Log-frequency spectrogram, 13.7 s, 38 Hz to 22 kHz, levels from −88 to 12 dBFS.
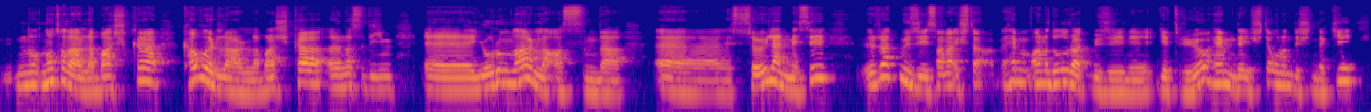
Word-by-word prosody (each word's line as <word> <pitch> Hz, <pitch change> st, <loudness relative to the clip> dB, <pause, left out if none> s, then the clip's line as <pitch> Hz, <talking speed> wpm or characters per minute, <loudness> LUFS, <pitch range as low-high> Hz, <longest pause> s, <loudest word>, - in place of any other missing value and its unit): no 180 Hz, +2 st, -2 dB
notalarla, 140 Hz, -, +4 dB
başka 215 Hz, +11 st, +1 dB, 0.2 s
cover'larla, 140 Hz, -, +2 dB
başka, 140 Hz, +10 st, +4 dB
eee, 155 Hz, 0 st, 0 dB
nasıl 165 Hz, -3 st, -6 dB
diyeyim, 145 Hz, 0 st, -6 dB, 0.3 s
eee, 145 Hz, -, -1 dB, 0.5 s
yorumlarla 200 Hz, -, +2 dB
aslında, 125 Hz, -2 st, -2 dB, 0.3 s
eee, 120 Hz, -3 st, -2 dB
söylenmesi, 160 Hz, -, +2 dB, 0.5 s
eee, 180 Hz, -, -2 dB
rock 285 Hz, 0 st, +2 dB
müziği 185 Hz, -, 0 dB
sana, 170 Hz, +5 st, 0 dB
işte, -, -, -3 dB, 0.2 s
hem 210 Hz, +4 st, -4 dB
Anadolu 200 Hz, +1 st, 0 dB
rock 155 Hz, -, +2 dB
müziğini 125 Hz, -1 st, -5 dB
getiriyor 135 Hz, -, -2 dB
hem 195 Hz, -6 st, +3 dB
de, 140 Hz, -, +1 dB
işte, 135 Hz, +8 st, -6 dB
onun 175 Hz, -4 st, -3 dB
dışındaki 135 Hz, -, -4 dB
145 Hz, 125 wpm, -23 LUFS, 130-200 Hz, 0.5 s, notalarla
